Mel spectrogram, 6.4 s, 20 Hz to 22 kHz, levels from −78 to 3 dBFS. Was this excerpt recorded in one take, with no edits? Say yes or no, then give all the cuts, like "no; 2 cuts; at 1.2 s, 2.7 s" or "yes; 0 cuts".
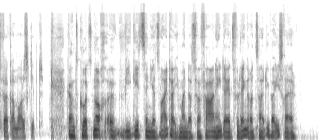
yes; 0 cuts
